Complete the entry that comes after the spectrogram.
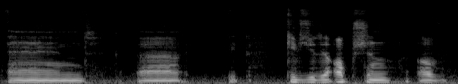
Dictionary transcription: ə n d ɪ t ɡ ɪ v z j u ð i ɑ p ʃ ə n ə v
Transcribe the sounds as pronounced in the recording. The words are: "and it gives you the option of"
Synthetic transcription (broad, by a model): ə n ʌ ɪ t ɡ ɪ v z j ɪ ð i ɑ p ʃ ə n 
